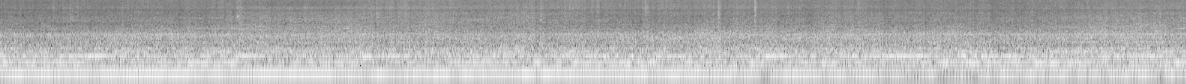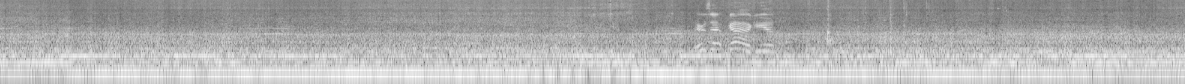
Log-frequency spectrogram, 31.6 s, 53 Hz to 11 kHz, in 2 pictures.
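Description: John Deere Z-Trak zero-turn mower running steadily while mowing, a loud, even engine hum with no change in pace. About 25 seconds in, a brief wavering higher-pitched sound rises over it.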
